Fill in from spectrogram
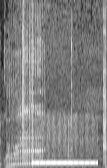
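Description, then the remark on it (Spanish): A steady electronic telephone ringback tone hums for just over a second at moderate loudness as a call is placed back to a woman, preceded by a brief rising buzz and cut off by a sharp click at the end. “Entonces la llamé a yo a ella para atrás, como que me estaba jodiendo en mi casa y esto fue lo que salió.”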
